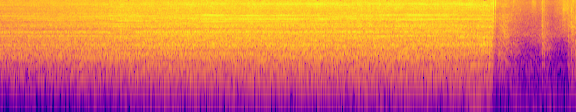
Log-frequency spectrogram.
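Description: A heat gun or hair-dryer-style blower warms cold plastic weld outdoors, a loud continuous rushing whoosh that holds for several seconds and then shuts off, leaving quiet handling noises.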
